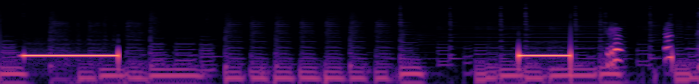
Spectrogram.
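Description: Telephone call tone while phoning a guest: two long, steady ringing tones with other sound between them, the second tone shorter than the first.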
